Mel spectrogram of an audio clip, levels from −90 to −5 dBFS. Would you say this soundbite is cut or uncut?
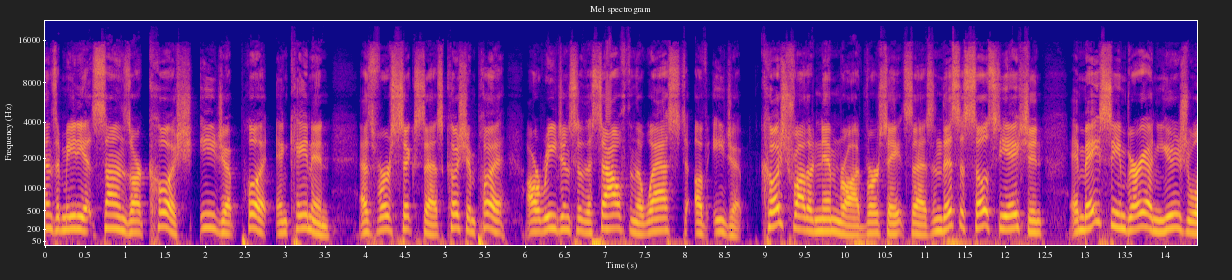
uncut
